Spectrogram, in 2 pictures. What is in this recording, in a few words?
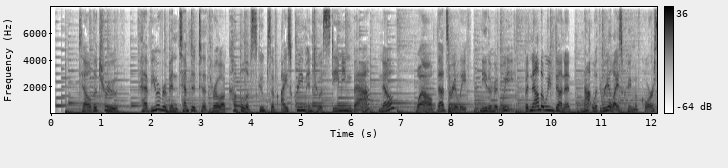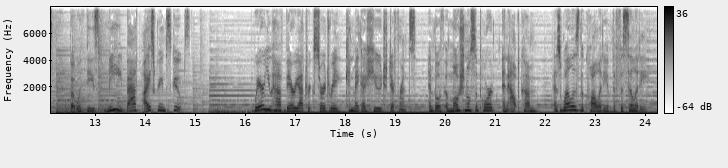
English, english females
